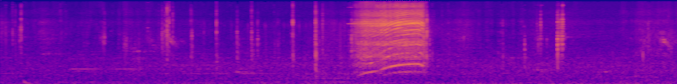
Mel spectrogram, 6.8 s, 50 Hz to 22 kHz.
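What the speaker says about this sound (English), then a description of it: "So we're gonna go ahead and start pulling all these bolts out." A power tool pulls bolts from a B20 engine being prepared for a Honda Del Sol, with one short, loud whirring burst of under a second amid faint clicks and handling noises.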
